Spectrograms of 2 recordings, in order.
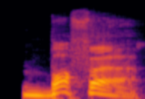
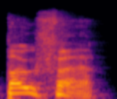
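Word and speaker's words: Bofur: one will be okay the next character is buffer or buffer because the film uses both pronunciations so I'm going to call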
